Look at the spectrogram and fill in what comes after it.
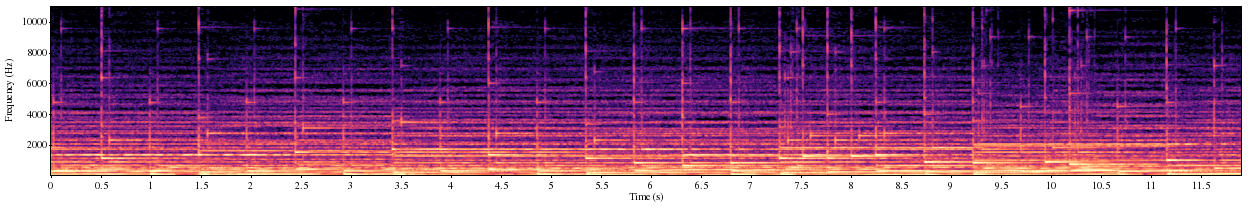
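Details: Gentle background music with tinkling chime-like notes and soft chords plays steadily; no animal sound stands out.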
